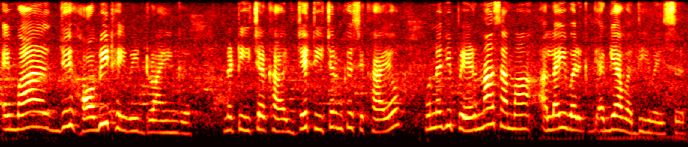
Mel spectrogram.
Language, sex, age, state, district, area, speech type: Sindhi, female, 45-60, Uttar Pradesh, Lucknow, rural, spontaneous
